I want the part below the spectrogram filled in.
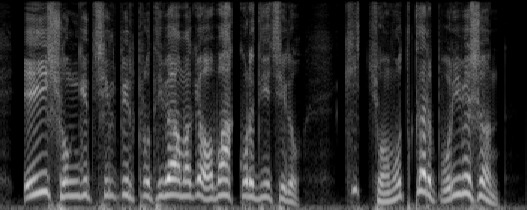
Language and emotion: Bengali, surprised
